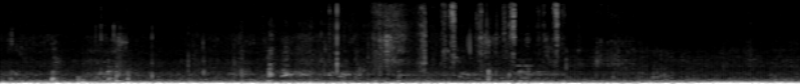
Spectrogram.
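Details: Black-and-white stray cat with a split-face marking, met on a walk, purring while being stroked at length; a steady low rumble fills the clip beneath handling rustles and soft voice-like sounds.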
